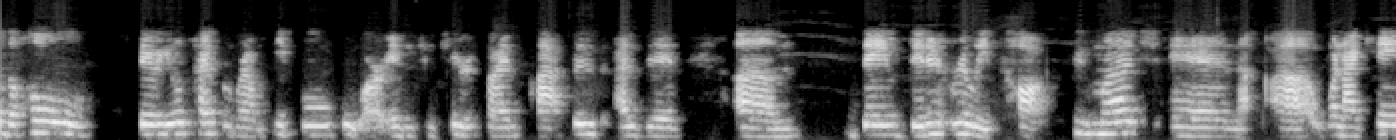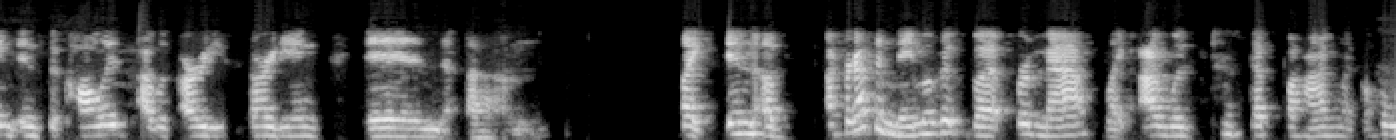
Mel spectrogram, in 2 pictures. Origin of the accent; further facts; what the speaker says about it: San Francisco, California, United States; So I grew up in San Francisco. I'm from San Francisco.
